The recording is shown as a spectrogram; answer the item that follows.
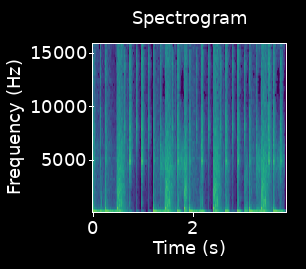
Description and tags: Breaks Pigpen Beat
big beat, dance, funk, breaks
breaks, funk, dance, beat, big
